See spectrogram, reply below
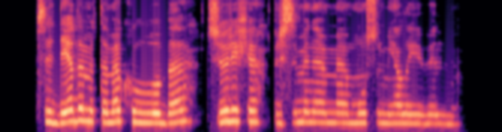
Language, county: Lithuanian, Vilnius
